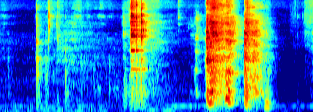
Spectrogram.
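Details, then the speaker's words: Adult woman with an ongoing cough who also reports bouts of insomnia: a few quiet sniffs, then two short, harsh cough bursts in a small room. "You'll hear me cough occasionally in my videos and I'm not going to cut them out. Um it's just what is happening right now."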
